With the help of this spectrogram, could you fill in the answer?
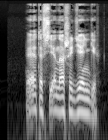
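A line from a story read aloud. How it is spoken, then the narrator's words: Muffled dull voice. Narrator (Russian): глухо сообщил он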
